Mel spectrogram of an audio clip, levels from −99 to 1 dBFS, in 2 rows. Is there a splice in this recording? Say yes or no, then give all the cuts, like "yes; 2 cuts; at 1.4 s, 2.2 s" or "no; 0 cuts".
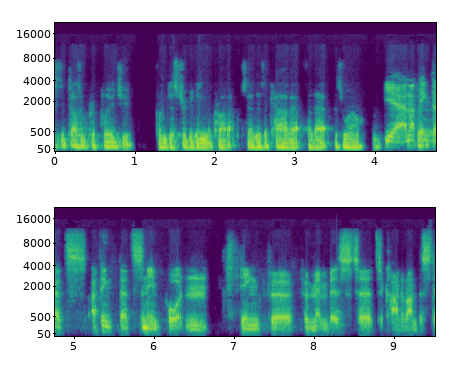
no; 0 cuts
